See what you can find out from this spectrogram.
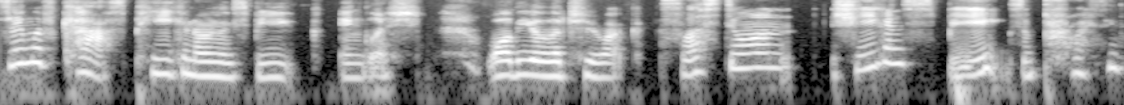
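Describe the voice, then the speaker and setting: Pitched fairly high, a woman with a British accent speaks at a fairly slow pace, her pitch swinging very widely. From Britain. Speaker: livestreamer and digital artist. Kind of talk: casual chat. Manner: animated.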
